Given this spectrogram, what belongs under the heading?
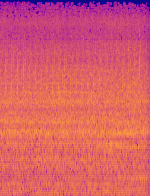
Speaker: Well, if it disappears as soon as you start the engine and its frequency changes as you rev it up, there is a good chance it's caused by tapping lifters.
